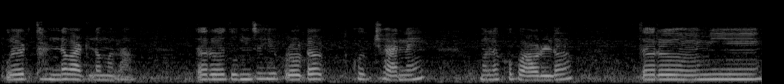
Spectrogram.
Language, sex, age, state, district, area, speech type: Marathi, female, 30-45, Maharashtra, Akola, rural, spontaneous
